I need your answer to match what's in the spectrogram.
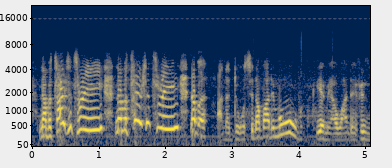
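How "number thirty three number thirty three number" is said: higher, louder repeated call; clerk calling out. Retold or imitated. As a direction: call the number across the room. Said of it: "she said".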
